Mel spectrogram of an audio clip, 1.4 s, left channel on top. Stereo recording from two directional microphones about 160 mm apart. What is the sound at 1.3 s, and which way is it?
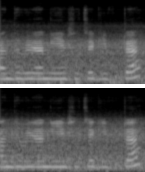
Speech, 20° left (ahead or behind).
